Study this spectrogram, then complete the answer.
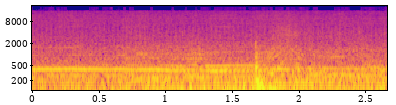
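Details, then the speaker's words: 2010 Buick Enclave, 125,924 miles, idling: steady mid-pitched whine and groaning over low idle rumble from the power steering pump; much louder when cold. "now you can hear a little groaning in the power steering"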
